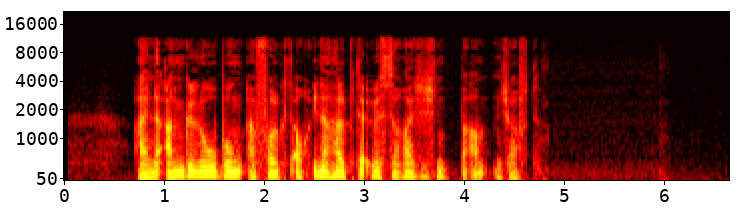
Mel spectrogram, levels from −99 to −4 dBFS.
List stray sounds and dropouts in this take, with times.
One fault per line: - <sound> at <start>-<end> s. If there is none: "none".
none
